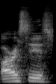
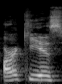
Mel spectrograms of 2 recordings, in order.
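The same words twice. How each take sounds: First: It begins with 'ar-see', a soft S sound. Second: It begins with 'ark', a hard K sound. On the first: "just sounds a whole lot better" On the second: "makes more sense because it's got a big arc on its back"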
